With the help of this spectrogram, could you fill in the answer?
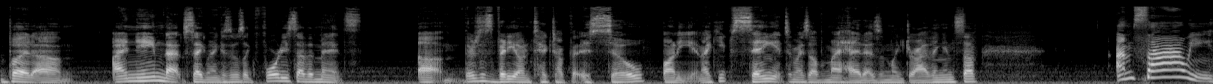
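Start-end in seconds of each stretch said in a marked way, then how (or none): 11.2-12.1 Italian lady voice, pitched way up and loud. Quoting a funny TikTok video, imitating an Italian lady's voice. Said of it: "I'm trying to do the voice".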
